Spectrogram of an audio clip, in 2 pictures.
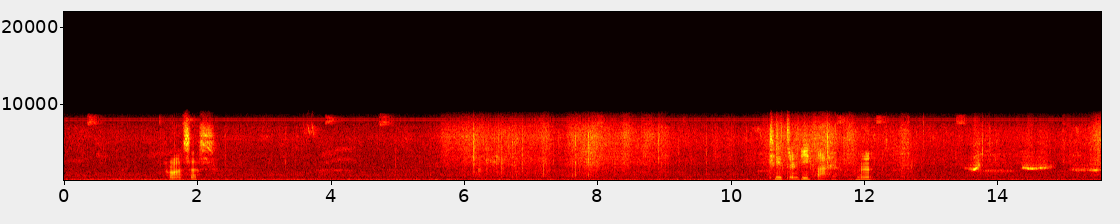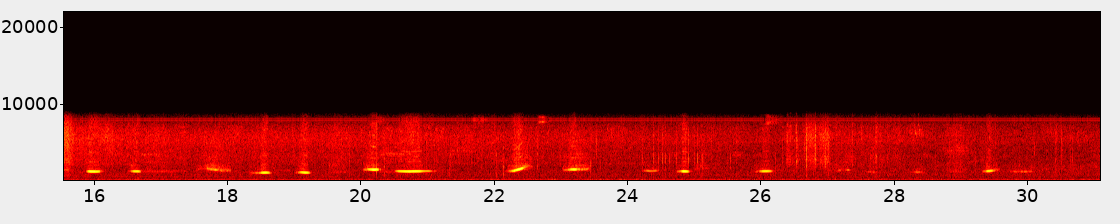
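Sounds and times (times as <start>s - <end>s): person whistling short notes: 13.5s - 16.8s, 17.6s - 19.3s, 20.0s - 21.1s, 22.2s - 23.5s, 24.2s - 25.0s, 26.0s - 26.2s, 29.3s - 30.2s.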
